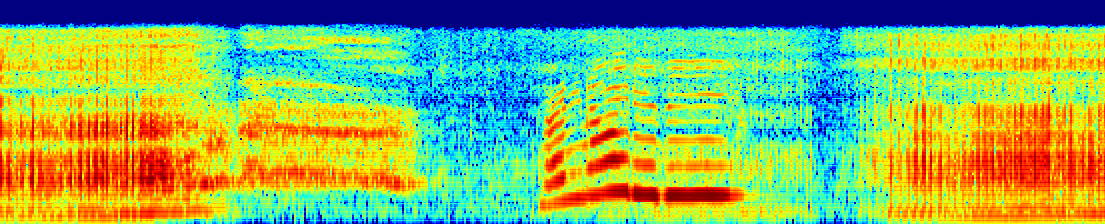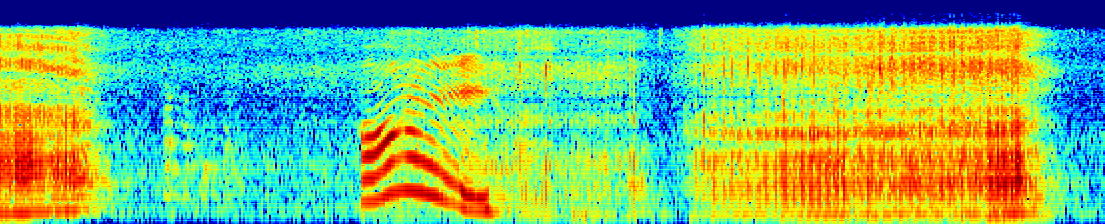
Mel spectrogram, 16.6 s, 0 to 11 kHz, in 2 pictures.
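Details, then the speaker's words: A 15-year-old Clydesdale cross mare waking from sedation given for an eye injury snores loudly, with rough breathing mixed with squealing, rising and falling sounds in long cycles, continuing for about 45 minutes to over an hour. "this would be isabo the Clyde stale horse who's coming out of sedation and is having a little bit of a snoring issue"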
